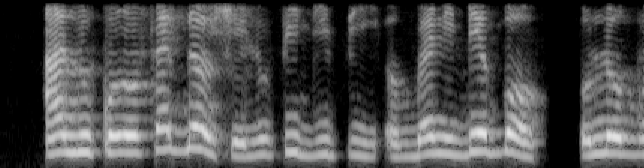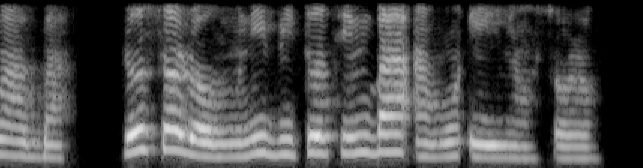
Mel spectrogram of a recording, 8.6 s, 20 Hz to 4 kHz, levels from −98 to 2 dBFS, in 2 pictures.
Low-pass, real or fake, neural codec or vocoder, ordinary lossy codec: 3.6 kHz; fake; codec, 16 kHz, 8 kbps, FreqCodec, smaller model; none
